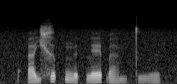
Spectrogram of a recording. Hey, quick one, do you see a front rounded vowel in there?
no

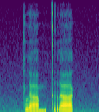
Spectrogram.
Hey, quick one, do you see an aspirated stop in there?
no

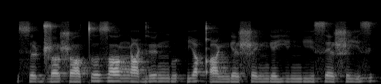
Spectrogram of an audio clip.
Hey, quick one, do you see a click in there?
no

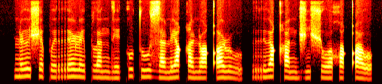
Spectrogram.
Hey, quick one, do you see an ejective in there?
yes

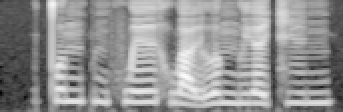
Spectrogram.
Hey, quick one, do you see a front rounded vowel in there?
no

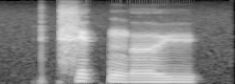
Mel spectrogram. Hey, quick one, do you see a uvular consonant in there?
no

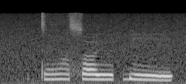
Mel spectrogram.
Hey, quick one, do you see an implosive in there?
yes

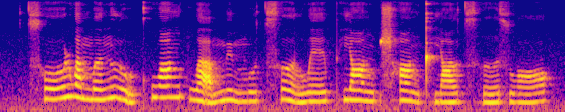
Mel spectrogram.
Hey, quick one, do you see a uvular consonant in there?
no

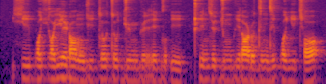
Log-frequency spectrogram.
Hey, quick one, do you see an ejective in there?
no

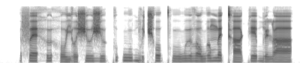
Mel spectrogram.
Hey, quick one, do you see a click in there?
no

